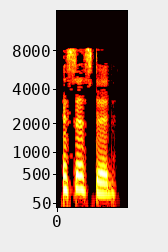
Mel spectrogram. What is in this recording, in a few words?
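"assisted", British English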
